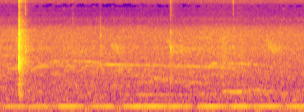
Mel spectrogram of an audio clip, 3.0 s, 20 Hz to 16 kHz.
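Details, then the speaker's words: 2016 KTM Duke 200 fuel pump priming at key-on after replacing the fuel pump hose (no-start, power loss, stalling fault): quiet steady low hum with faint tick as pressure builds at the regulator; normal priming. "so titignan natin ngayon kung meron na bang pressure na nagpapakita dito sa ating regulator so try natin start switch"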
